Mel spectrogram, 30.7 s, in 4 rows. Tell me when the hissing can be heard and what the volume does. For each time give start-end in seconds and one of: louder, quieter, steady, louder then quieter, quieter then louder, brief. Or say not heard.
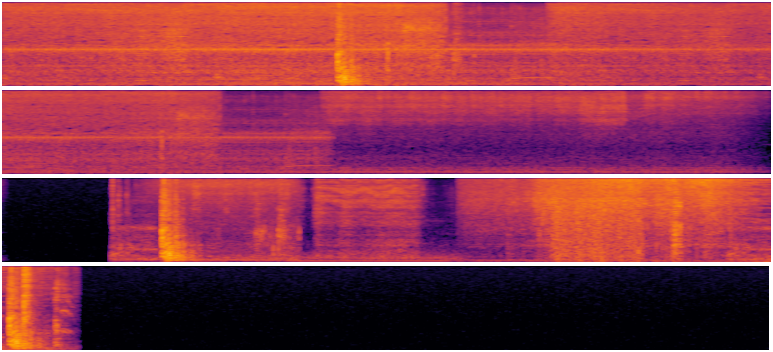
0.0-15.4 quieter
16.7-23.8 louder.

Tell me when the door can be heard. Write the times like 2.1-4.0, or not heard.
2.9-4.7, 16.4-18.4, 22.6-23.5.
